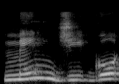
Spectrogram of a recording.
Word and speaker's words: mendigo: Mendigo, essa é a pronúncia correta da palavra, e é iogurte.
